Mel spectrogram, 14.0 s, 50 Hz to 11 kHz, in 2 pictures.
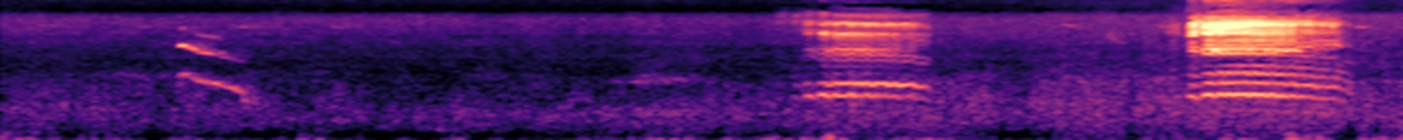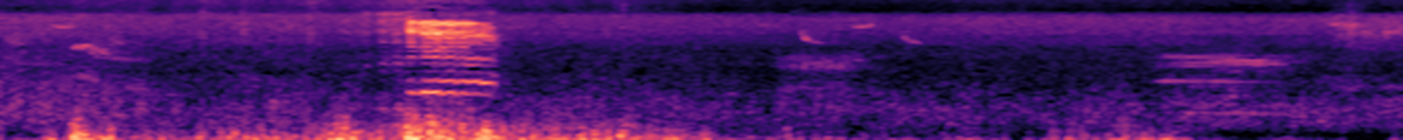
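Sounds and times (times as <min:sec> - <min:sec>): low wind rumble: 0:00.0 - 0:14.0
lambs bleating: 0:04.0 - 0:04.7, 0:05.8 - 0:06.8, 0:09.0 - 0:09.5, 0:12.8 - 0:14.0.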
